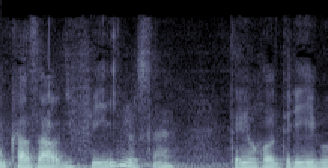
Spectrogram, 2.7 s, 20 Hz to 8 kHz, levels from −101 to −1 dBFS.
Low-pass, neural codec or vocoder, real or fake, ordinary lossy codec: 7.2 kHz; codec, 44.1 kHz, 7.8 kbps, Pupu-Codec; fake; MP3, 48 kbps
